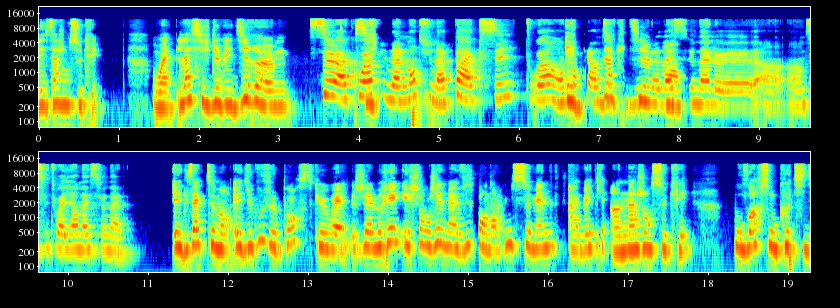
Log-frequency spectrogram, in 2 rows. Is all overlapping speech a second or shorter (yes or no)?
no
